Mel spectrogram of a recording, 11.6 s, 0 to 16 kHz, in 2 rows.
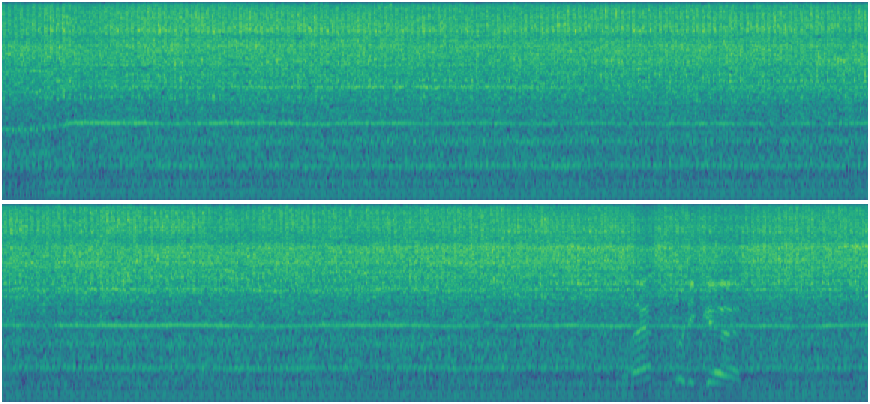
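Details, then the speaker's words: Cub Cadet 1440 small engine at idle after electrical repairs (battery cable ends, fuse holder, key switch): steady low firm thrum with no misses, holding speed; now charging at idle and dash amp indicator stays off. "now we'll sit there and we'll actually charge an idle where we weren't charging an idle before"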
